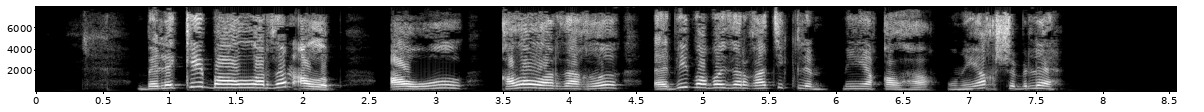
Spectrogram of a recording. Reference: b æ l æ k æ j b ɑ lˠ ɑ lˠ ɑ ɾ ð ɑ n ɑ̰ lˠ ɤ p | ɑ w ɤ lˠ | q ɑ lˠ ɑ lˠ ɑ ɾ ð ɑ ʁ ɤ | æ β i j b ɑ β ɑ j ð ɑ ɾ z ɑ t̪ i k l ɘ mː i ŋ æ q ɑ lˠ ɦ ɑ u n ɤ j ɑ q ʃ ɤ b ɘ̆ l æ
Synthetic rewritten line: b æ l æ k æ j b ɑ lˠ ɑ lˠ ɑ ɾ ð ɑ n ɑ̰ lˠ ɤ p | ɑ w ɤ lˠ | q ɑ lˠ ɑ lˠ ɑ ɾ ð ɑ ʁ ɤ | æ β i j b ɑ β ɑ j ð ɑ ɾ ʁ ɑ t̪ i k l ɘ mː i ŋ æ q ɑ lˠ ɦ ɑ u n ɤ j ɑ q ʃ ɤ b ɘ̆ l æ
